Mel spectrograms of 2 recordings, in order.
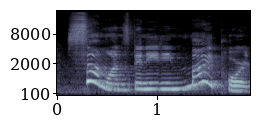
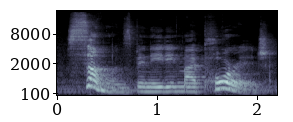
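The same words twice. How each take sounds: First: It is said in a high squeak. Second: It is said in a loud roar.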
